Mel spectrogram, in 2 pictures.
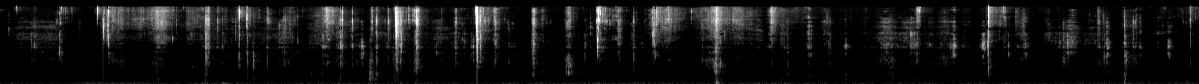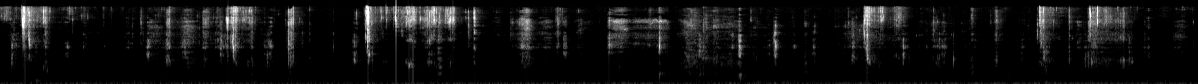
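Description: Close-miked eating sounds: fingers picking through and mixing boneless chicken biryani in a paper takeaway box, with chewing, heard as irregular sharp crackles and clicks.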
